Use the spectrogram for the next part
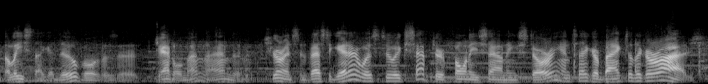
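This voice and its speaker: An actor playing a sardonic, hardboiled American insurance investigator in an old-time radio noir, narrating and wisecracking. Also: male voice, medium pitch, expressive, fast talker, over music, lightly acted. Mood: wry narrating. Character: wry, hardboiled male insurance investigator narrating his case. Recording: dull old radio recording.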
